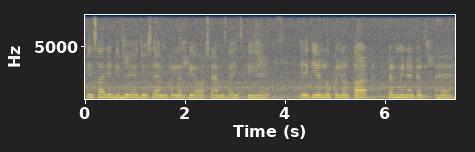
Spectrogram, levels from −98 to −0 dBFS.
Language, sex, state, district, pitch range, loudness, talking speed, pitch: Hindi, female, Rajasthan, Bikaner, 220-235 Hz, -16 LUFS, 155 wpm, 225 Hz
